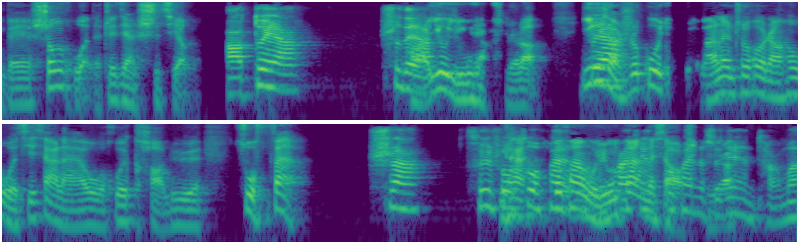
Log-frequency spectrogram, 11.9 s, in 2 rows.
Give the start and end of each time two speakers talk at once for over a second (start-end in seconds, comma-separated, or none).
9.7-11.2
